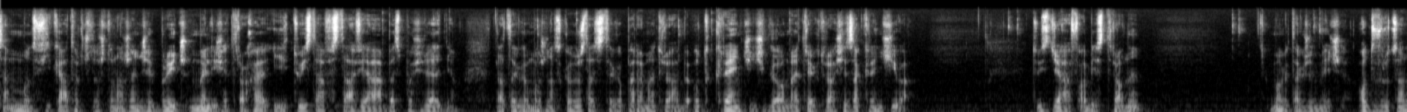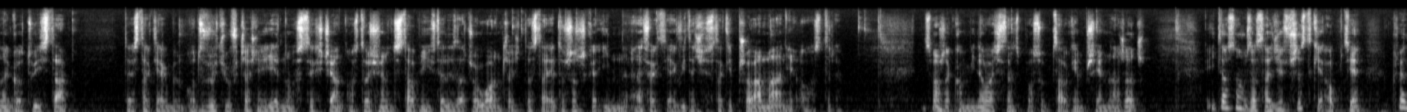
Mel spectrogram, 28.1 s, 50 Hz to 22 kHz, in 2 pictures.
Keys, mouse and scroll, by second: 3.8 middle click, 5.7 middle click, 10.0 click, 10.4 click, 12.2 click, 14.7 middle click, 19.1 click, 19.6 click, 20.6 middle click, 22.6 click, 24.0 click.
